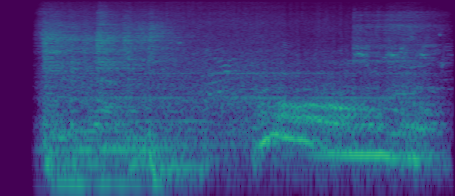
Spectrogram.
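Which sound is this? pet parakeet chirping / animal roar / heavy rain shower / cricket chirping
animal roar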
